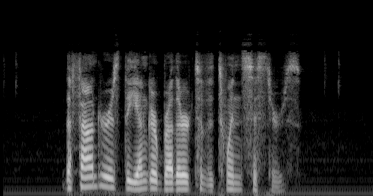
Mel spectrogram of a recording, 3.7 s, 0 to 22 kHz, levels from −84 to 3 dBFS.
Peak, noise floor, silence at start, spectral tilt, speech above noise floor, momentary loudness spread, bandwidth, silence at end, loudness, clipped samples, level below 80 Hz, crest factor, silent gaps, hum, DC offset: -2 dBFS; -63 dBFS; 0.65 s; -4 dB/octave; 43 dB; 15 LU; 9 kHz; 0.75 s; -21 LUFS; under 0.1%; -58 dBFS; 20 dB; none; 60 Hz at -55 dBFS; under 0.1%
